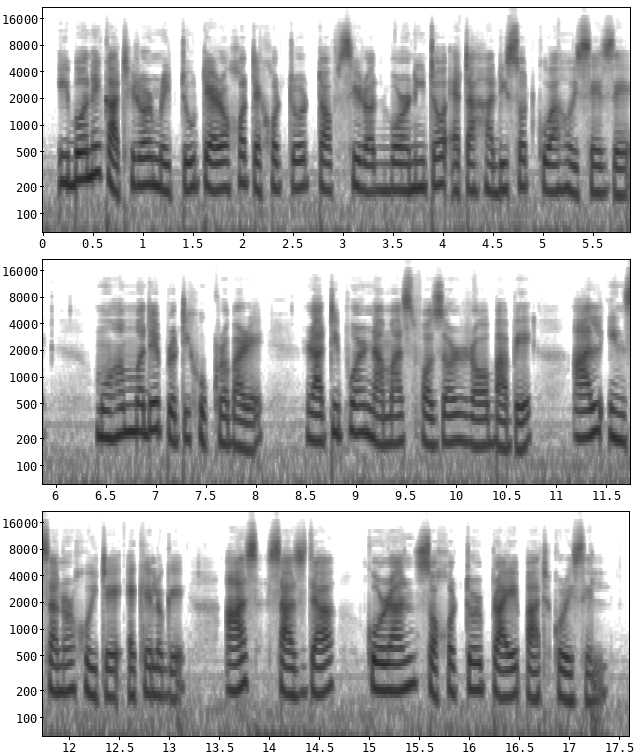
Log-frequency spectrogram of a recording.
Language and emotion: Assamese, neutral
